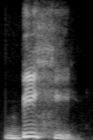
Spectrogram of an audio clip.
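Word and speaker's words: Büchi: Se escribe Buchi, pero se pronuncia Vigi, ¿ya?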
